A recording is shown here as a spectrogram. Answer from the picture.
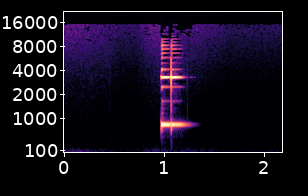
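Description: A single short electronic chime from Siri on a phone, about a second in: the tone that marks Siri has finished listening to the spoken question and is fetching an answer.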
